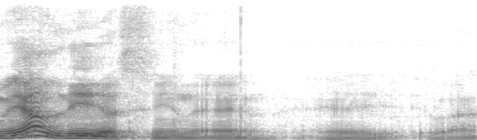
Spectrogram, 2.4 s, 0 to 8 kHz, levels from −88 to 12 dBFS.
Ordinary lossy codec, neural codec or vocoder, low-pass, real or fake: none; none; none; real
